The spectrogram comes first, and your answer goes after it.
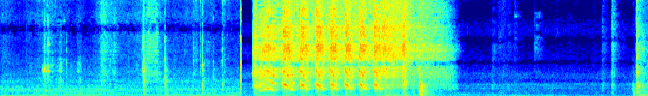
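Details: Honda Civic with a new coolant temp sensor, ignition control module and rotor: a few clicks, then a labored crank of about two and a half seconds that never catches; no start, fixed by a fully charged battery, likely too few cranking amps.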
